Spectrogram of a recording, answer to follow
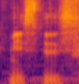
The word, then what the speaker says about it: MSFS: By the way, Misfits, how Jesus pronounces MSFS, and I like it because it goes smoother through your mouth.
